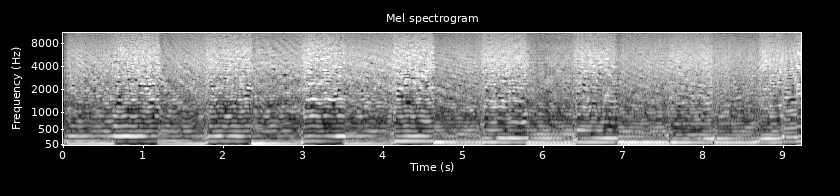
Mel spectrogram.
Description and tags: Simple Bass 3
Simple distortion bass.
bass, distortion, riff, sharp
